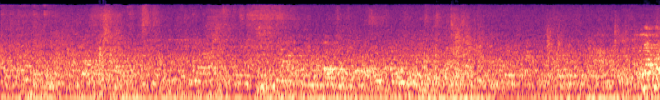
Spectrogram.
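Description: Steady hiss with a low electrical hum in a lecture room, broken by a few brief faint scrapes.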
